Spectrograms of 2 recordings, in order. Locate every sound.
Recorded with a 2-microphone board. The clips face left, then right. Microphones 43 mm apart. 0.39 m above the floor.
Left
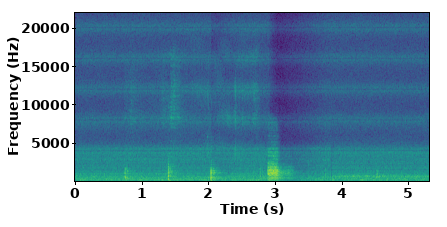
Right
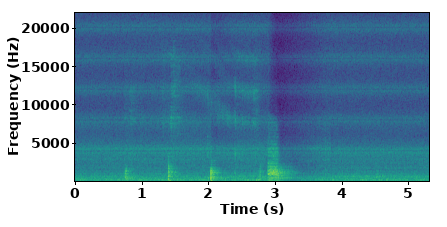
0.7 s footsteps: 25° left (ahead or behind), 2.5 m; by 2.8 s 65° right (ahead or behind), 0.9 m
2.9 s a whoosh: 30° left (ahead or behind), 0.7 m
